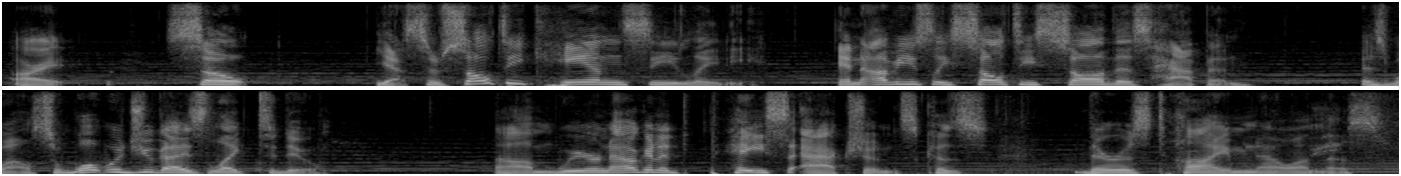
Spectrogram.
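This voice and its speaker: A man acts as game master for a tabletop adventure over music. His pitch moves around in a lively way as he lays out the action step by step and puts questions to players. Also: a little slow. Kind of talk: narrating an online tabletop role-playing game. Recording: music behind the voice.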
